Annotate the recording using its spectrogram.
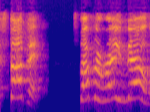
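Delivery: put-on a parent snapping at a crying boy; mock parent scolding. Parents scolding a son for crying, in a high, loud scold. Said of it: "they're like".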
